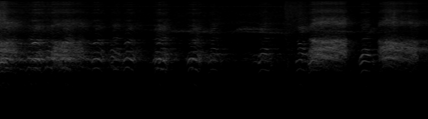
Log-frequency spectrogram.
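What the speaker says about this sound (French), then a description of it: "Et bah, c'est des corbeaux." Several crows caw repeatedly in loud bursts, overlapping one another, over a faint background hiss, in the Dreamcast horror game Grauen no Torikago.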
